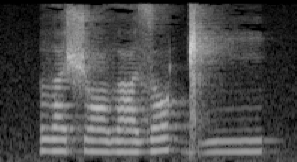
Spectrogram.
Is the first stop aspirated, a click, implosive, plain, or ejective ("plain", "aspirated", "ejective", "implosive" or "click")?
click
